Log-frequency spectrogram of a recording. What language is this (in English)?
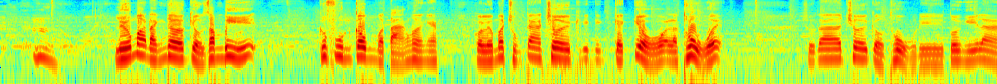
Vietnamese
